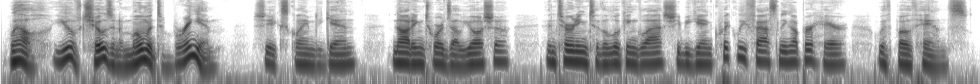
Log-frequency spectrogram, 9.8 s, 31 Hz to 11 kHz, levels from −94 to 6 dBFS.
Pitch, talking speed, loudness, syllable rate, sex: 135 Hz, 190 wpm, -20 LUFS, 5.6 syllables/s, male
